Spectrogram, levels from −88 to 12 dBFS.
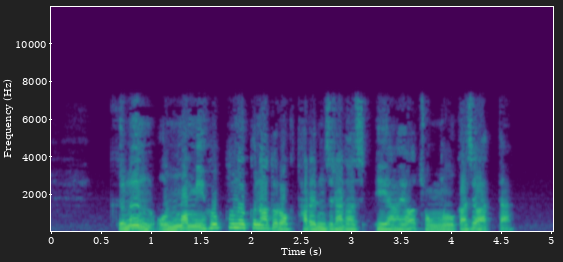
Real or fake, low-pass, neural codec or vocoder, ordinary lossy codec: real; 7.2 kHz; none; MP3, 96 kbps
